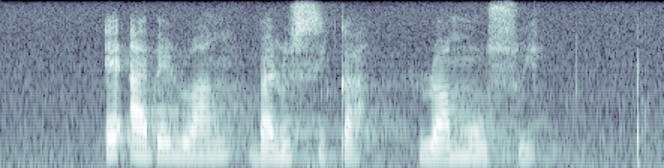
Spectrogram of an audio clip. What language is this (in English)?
Tswana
